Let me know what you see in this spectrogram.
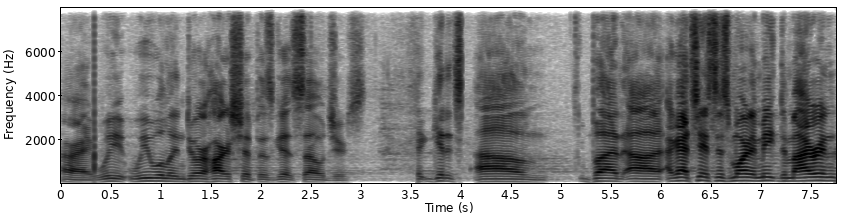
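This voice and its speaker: Over audible room echo, a man at a medium pitch talks at a moderate pace with ordinary pitch variation and long, frequent pauses. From Detroit, US Midwest. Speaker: pastor. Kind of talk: sermon.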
